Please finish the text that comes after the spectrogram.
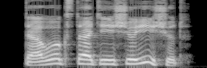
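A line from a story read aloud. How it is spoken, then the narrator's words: Resonant bass voice. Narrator (Russian): звучным басом сообщает друг Нинель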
